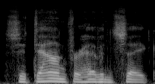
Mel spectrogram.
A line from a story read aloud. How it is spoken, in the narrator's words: whispered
